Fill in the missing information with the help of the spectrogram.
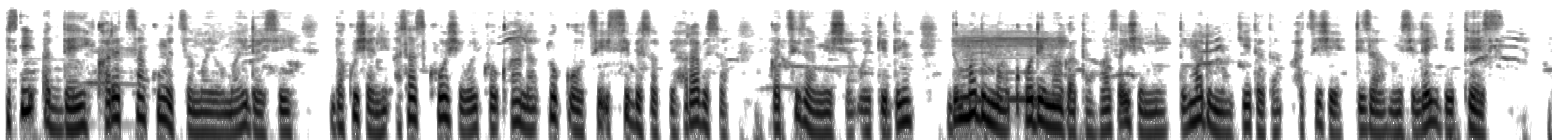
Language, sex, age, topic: Gamo, male, 25-35, government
